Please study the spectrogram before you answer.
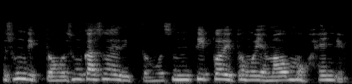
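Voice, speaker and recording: A woman from Peru with a Peruvian Spanish accent, a language teacher giving a classroom lecture and slowly sounding out example words syllable by syllable. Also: medium pitch, darkish tone, lo-fi sound. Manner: explains patiently, drawing out example words syllable by syllable.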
